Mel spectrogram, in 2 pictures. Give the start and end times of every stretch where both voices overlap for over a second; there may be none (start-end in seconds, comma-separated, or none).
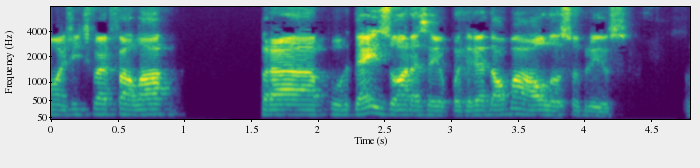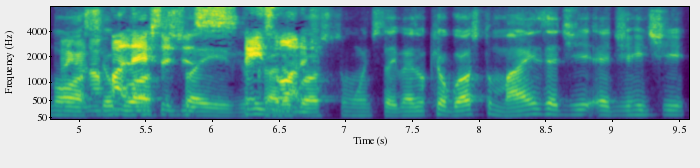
4.8-6.8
